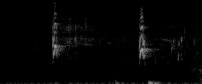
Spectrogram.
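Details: A Long-billed Dowitcher's flight call, the sound heard when the birds scatter and fly, with two sharp, high, thin keek notes about a second apart over a faint low background rumble.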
